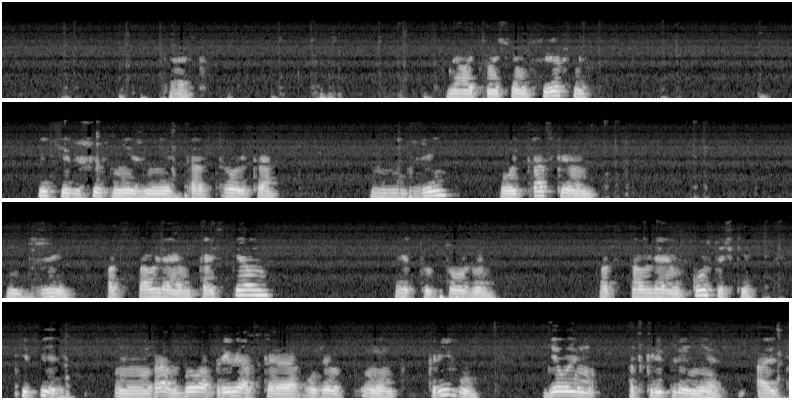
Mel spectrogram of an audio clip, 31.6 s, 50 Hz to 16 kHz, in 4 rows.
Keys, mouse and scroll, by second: 0.6 shift+click, 2.8 middle click, 3.3-3.7 shift+middle drag, 4.3 middle click, 5.8 click, 6.5 click, 8.3 shift+click, 9.5 KP_3, 11.8 g, 14.7 click, 16.0 g, 20.0 g, 31.3 alt+p.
